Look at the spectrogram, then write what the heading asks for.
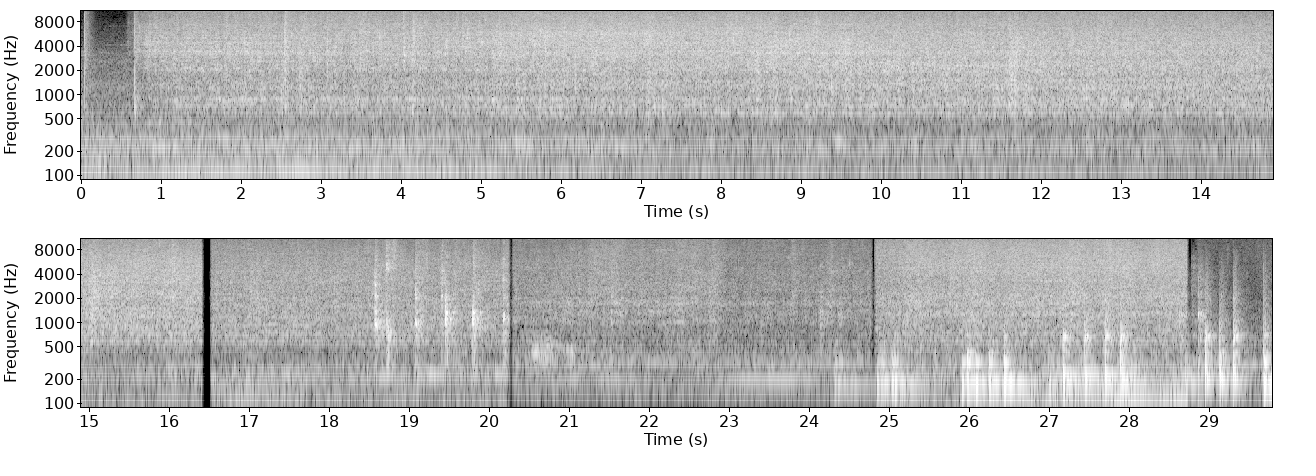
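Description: Crumbled homemade paneer sizzling loudly in hot oil in a nonstick frying pan; about halfway through the sizzle drops off suddenly and turns quieter, with a wooden spatula scraping and stirring the paneer in short strokes.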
